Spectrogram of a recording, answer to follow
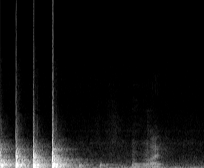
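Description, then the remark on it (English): Three quick, sharp knocks on a classroom door during a school period, loud, in an even rhythm, followed by a short faint murmur of a voice. “and I hear a knock at the door, it's just, you know, it's a...”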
